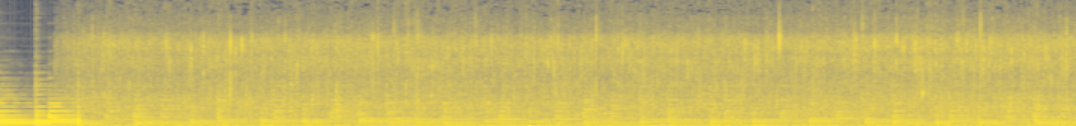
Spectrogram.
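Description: Okra masala frying in hot oil in a pan: a steady sizzling hiss. Soft background music plays underneath, its louder piano-like notes dropping away about half a second in.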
